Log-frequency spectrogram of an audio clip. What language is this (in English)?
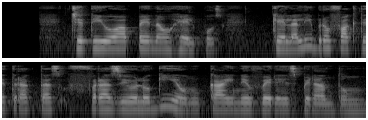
Esperanto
